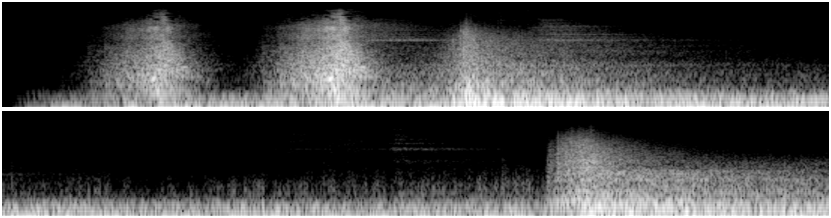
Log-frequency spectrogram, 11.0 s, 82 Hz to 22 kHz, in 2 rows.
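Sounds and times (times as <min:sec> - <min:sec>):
deep steady rumble: 0:00.1 - 0:11.0
cinematic whoosh: 0:00.5 - 0:05.2.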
